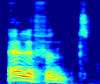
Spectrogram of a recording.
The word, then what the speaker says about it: elephant: Ali Ellie f elif then we have the schwa the weak sound elephant elephants we stressed the first part and then the weak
